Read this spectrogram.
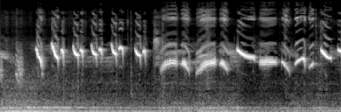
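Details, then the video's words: Hwamei (Wambi), singing vigorously: fast, choppy whistled notes repeated in a rhythmic string, then longer, fuller warbling whistles that rise and fall, with sharp accented notes at the end. "Wambi / Hwamei Gacor"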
